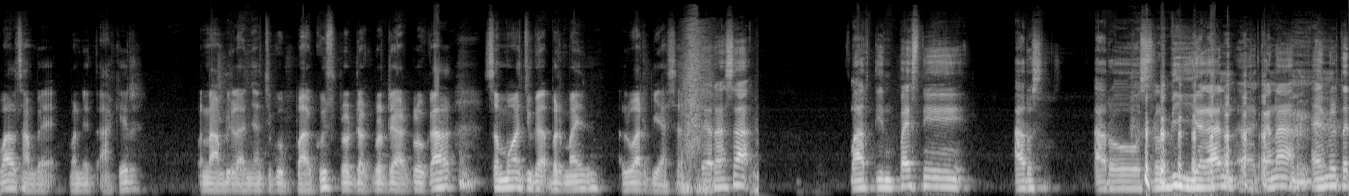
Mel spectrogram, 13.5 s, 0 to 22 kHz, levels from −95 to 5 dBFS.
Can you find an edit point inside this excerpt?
yes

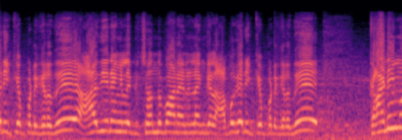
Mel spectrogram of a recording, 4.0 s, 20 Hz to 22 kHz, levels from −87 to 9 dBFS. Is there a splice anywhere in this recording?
no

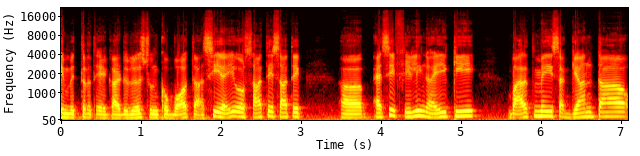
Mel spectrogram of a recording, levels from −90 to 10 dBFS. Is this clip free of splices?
yes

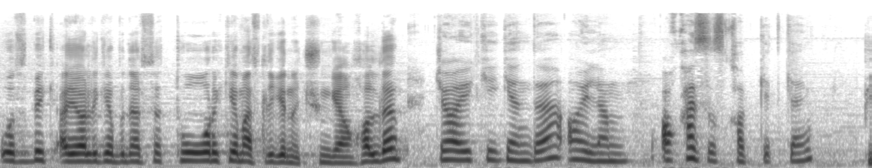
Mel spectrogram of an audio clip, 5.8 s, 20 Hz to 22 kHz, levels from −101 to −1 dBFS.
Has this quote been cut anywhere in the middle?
yes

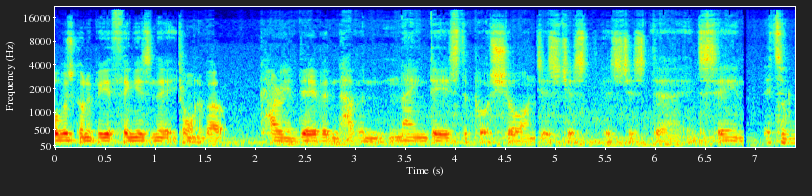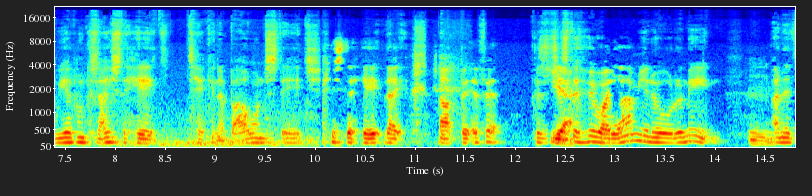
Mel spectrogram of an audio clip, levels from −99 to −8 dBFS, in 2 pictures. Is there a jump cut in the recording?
yes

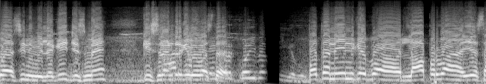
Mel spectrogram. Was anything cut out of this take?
yes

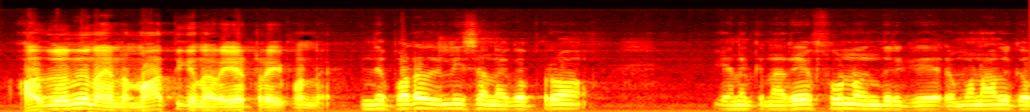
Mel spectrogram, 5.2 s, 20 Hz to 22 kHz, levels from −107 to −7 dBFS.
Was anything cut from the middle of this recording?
yes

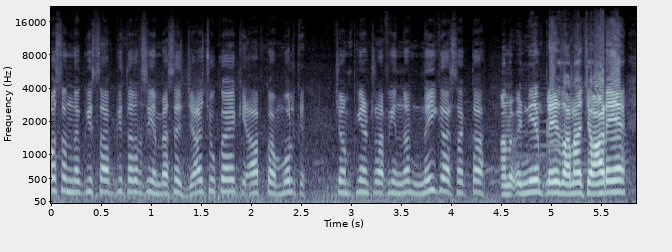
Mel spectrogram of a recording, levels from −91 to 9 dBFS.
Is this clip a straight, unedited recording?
no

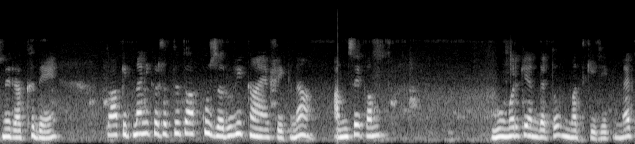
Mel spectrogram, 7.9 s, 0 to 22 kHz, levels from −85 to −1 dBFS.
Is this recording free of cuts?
no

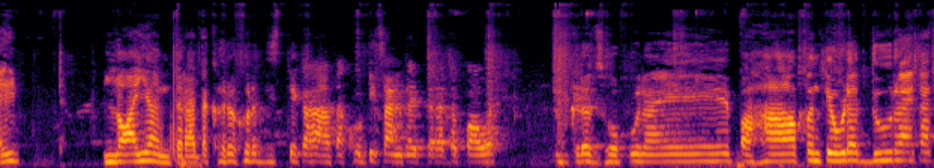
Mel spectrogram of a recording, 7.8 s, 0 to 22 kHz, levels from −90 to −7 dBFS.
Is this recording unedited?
yes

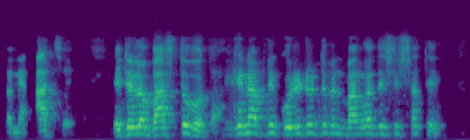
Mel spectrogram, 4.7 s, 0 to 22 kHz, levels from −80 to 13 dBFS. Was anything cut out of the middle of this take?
yes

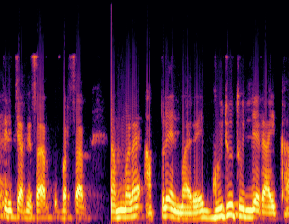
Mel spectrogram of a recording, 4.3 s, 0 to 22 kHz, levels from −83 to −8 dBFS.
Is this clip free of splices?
no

